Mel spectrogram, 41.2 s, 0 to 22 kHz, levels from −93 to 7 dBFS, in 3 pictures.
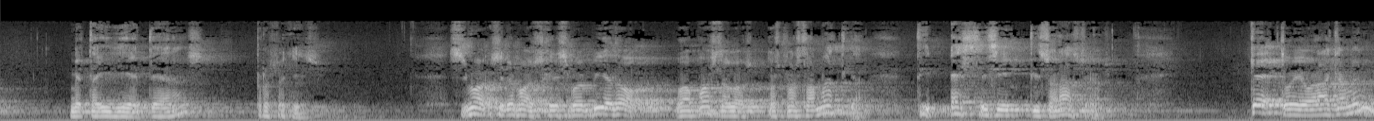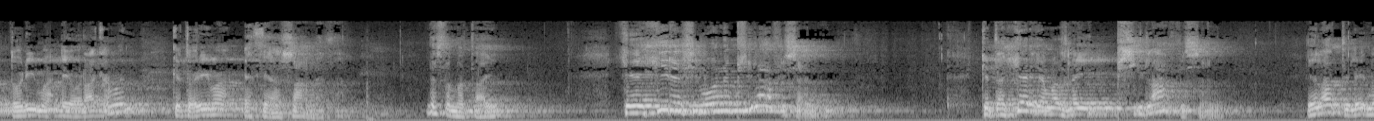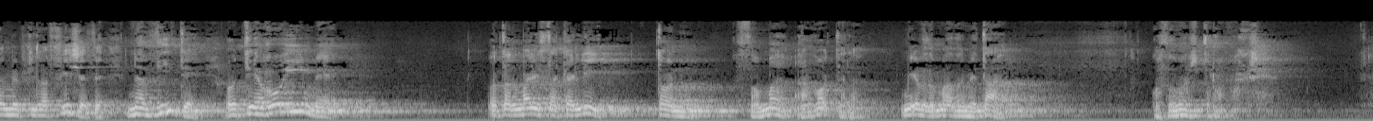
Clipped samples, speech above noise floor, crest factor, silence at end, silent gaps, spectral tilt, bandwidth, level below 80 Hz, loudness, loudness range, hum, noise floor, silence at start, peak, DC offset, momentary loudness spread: under 0.1%; 30 dB; 16 dB; 0 s; none; -4.5 dB/octave; 11.5 kHz; -48 dBFS; -17 LUFS; 4 LU; none; -47 dBFS; 0 s; -2 dBFS; 0.7%; 19 LU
